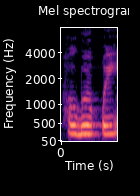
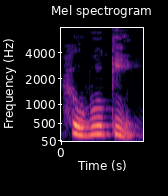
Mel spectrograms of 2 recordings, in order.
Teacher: کاف ڈنڈے والا کاف ہے، یہاں پر اس کو باریک پڑھا جاتا ہے، یہاں پر دو نقطوں والا قاف نہیں ہے، اس کو حبوقی نہیں پڑھنا، یہ ہے حبوکی، ٹھیک ہے.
